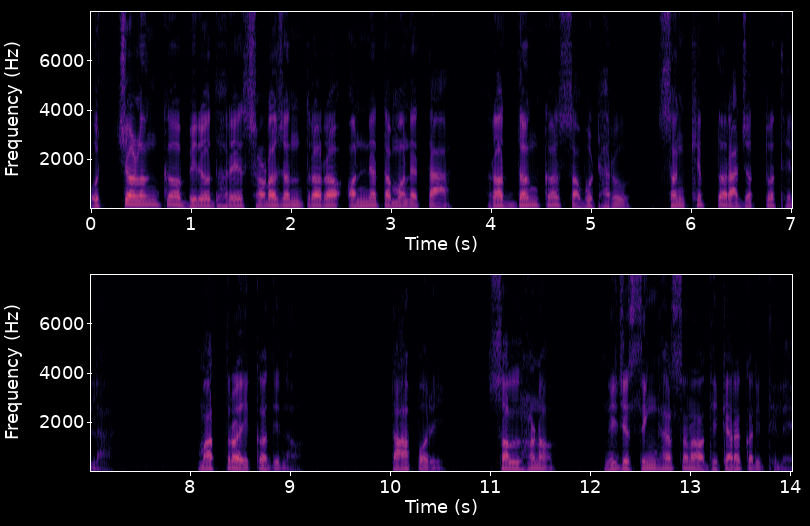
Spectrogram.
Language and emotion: Odia, neutral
